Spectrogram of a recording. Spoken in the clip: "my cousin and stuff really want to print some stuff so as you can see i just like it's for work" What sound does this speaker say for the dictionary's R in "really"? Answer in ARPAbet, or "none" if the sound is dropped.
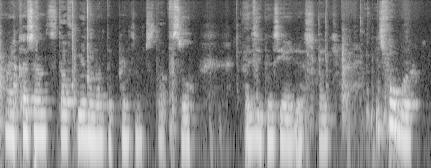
W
